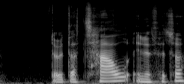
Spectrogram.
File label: "taal", Welsh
